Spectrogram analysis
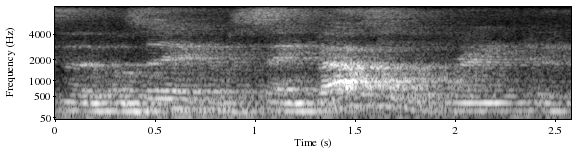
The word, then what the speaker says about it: Basil: Oh, I know that here in Nova Scotia that name is pronounced Basil. But Basel is actually how that this old fellow is traditionally known.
